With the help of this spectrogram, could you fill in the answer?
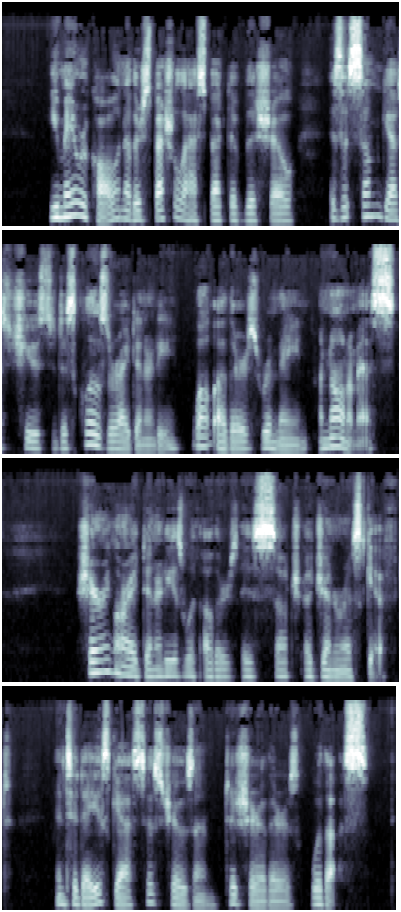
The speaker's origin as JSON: {"language": "English", "region": "Kentucky", "country": "United States", "said": "It's no secret that I'm originally from Kentucky. So we were neighbors, I guess, growing up and didn't know it."}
